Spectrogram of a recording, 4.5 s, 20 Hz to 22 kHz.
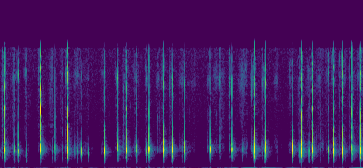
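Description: Fingertips type continuously on a cream Think 6.5 mechanical keyboard with Bsun Lollipop switches and plastic keycaps. About 26 quick, dry clacks ring out with a bright tone near 2.4 kHz. Each key press dies away almost instantly, with faint low thumps underneath.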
